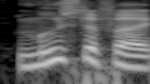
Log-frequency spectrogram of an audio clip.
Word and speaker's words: Mustafa: Mustafa it's not Clump actually he's made it very clear on a number of of videos on social mediaa that Mustafa is how it's pronounced and the reason he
